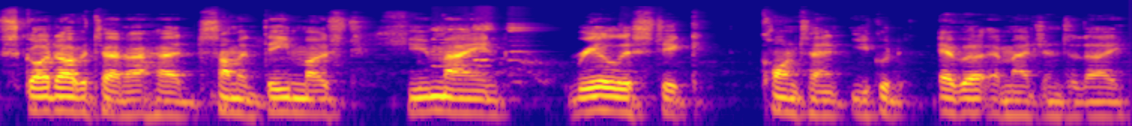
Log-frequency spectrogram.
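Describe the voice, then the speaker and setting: A man with an Australian accent, fairly low in pitch, with ordinary pitch variation. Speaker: gaming streamer. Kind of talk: casual chat.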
